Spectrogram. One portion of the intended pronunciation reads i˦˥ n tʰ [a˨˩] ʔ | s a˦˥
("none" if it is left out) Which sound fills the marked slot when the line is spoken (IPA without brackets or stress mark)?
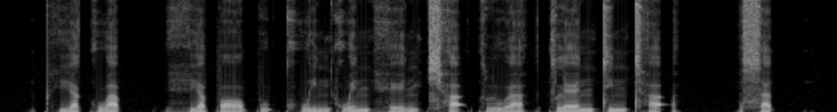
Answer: a˨˩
